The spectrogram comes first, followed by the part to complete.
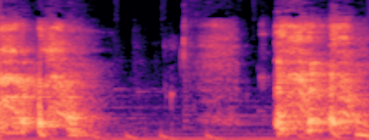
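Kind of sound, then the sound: human body sound, coughing and throat clearing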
